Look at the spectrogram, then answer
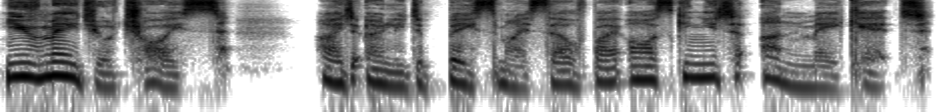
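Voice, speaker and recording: A woman's voice: deep voice, expressive, unhurried, slightly rough, no room sound, clean studio sound, exaggerated voice. An actress playing a fierce, proud alien warrior woman in a video game, speaking in a clipped, imperious, scornful way. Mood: scornful, commanding. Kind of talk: video game character voice lines.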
